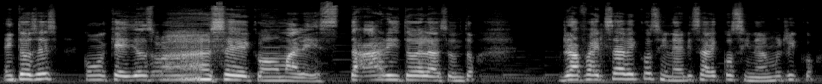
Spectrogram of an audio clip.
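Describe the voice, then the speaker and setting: A woman's voice: medium pitch, unhurried, a bit bright, soft background music. Chatty middle-aged woman, reflective. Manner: chatty storyteller who laughs often and restarts phrases. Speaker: lay speaker giving a family gospel reflection. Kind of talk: conversational gospel reflection with personal anecdotes.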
